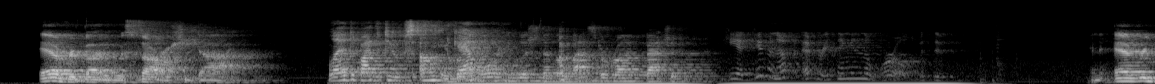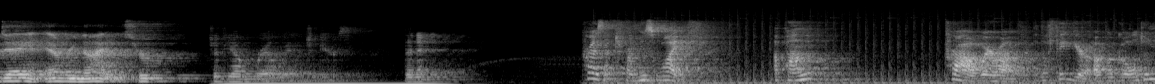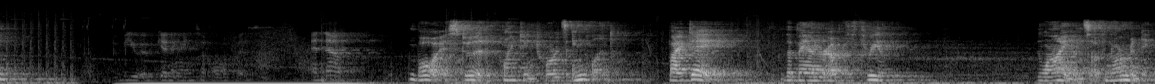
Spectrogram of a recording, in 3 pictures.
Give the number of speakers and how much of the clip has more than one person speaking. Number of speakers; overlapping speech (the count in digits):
4, about 4%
